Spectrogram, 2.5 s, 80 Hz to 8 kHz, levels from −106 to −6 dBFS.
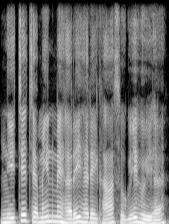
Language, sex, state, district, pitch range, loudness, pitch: Hindi, male, Jharkhand, Ranchi, 135-165 Hz, -12 LUFS, 155 Hz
